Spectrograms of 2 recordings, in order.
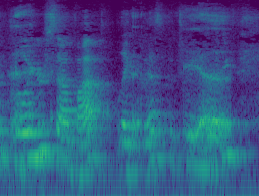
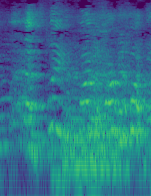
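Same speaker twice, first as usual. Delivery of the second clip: high, raised mock call from below; imitated urging kids; 11 semitones higher, 7 dB louder than usual. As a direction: imitate kids egging someone on to keep going. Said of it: "They're going".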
